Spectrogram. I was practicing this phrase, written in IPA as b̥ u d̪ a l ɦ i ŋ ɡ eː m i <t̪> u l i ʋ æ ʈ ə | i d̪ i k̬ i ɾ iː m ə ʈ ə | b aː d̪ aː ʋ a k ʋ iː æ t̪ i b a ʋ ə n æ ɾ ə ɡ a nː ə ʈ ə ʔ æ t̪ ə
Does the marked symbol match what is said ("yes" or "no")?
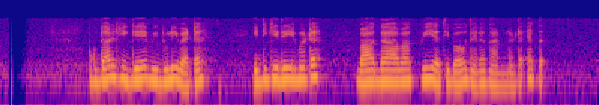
no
